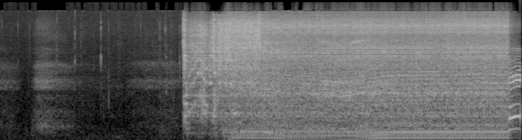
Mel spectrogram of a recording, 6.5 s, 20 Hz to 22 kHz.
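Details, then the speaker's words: 2001 Bonneville with check engine light and misfire complaint, after a coil was replaced, on a 42-degree day: quiet, then the engine cranks, catches and settles into a steady, even idle with no stumble or chugging. "no more chugga-chugga normal Chucky Chucky"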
